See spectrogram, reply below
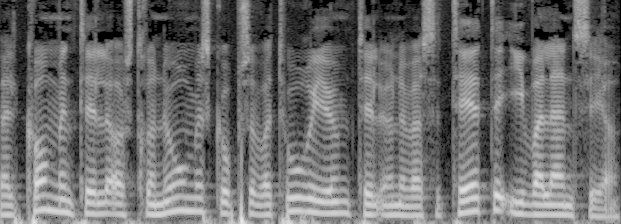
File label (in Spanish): noruego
